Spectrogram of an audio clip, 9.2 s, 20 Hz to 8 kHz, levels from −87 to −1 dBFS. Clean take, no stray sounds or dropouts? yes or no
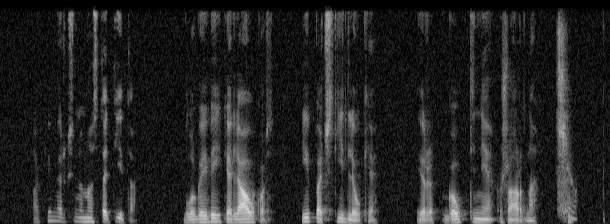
no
